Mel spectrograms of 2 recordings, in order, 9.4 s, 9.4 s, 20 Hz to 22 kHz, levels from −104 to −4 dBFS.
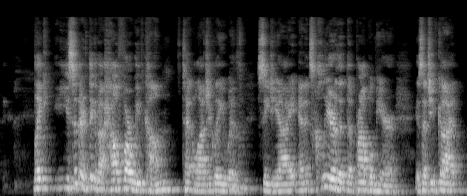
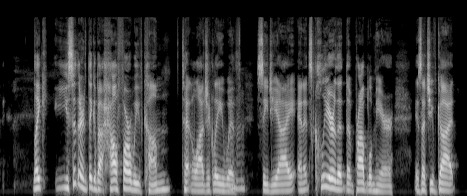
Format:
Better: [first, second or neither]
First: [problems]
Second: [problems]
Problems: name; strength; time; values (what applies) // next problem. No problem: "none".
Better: second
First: off-mic speech; far // room echo; slight; dies away in 0.5 s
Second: none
